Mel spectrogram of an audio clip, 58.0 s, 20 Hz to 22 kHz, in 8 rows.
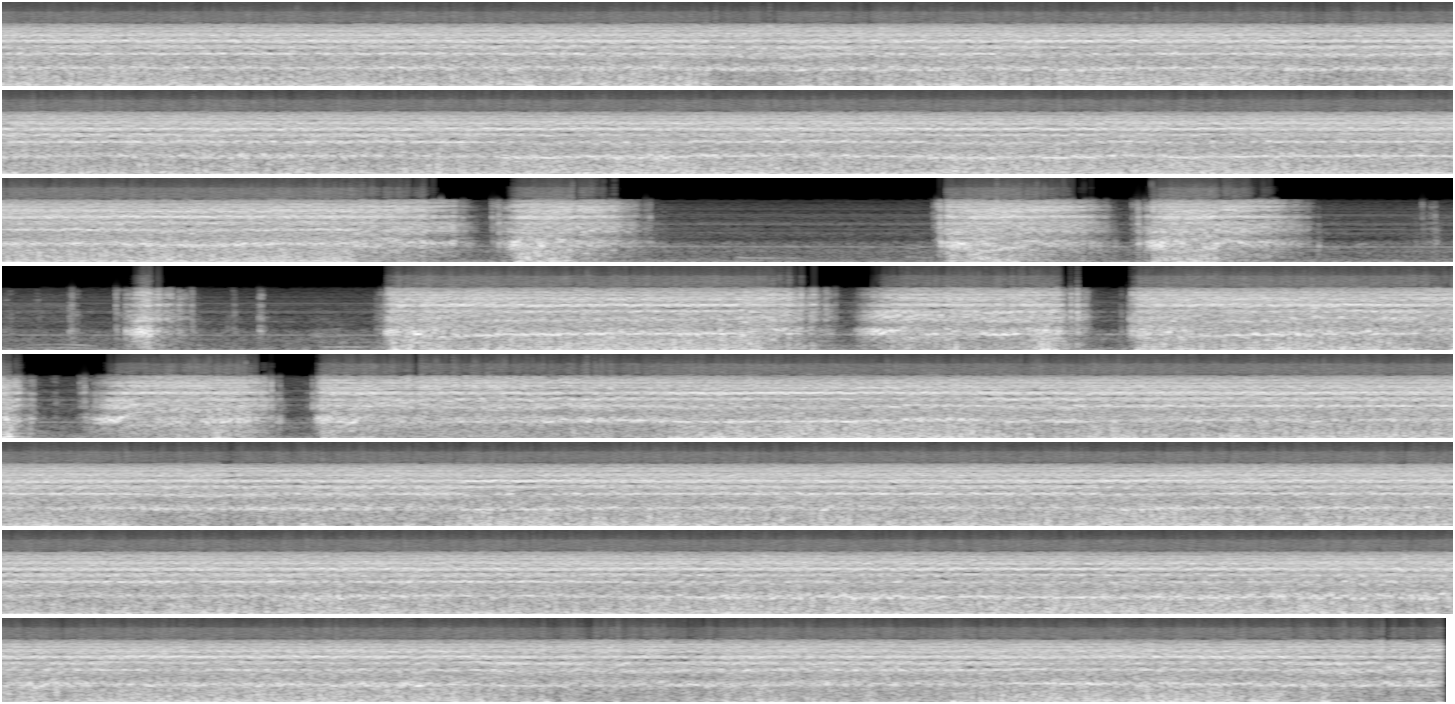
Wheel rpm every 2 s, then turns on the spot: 230, 230, 220, 230, 230, 220, 220, 230, 50, 30, 20, 30, 160, 110, 110, 130, 220, 230, 230, 230, 230, 230, 230, 220, 210, 220, 210, 230, 220.
28-30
